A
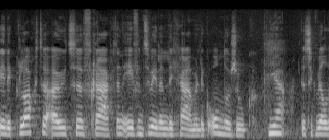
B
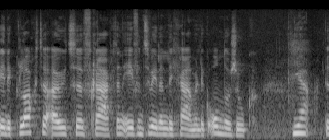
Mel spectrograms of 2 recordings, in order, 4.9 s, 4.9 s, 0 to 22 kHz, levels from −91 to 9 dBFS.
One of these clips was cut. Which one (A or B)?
A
